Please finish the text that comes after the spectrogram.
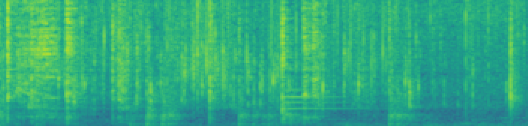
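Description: Whole spices and curry leaves, cardamom and cloves, frying in oil in a kadai while being stirred, with a close, steady sizzle and repeated scraping and clinking of a spatula against the pan.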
